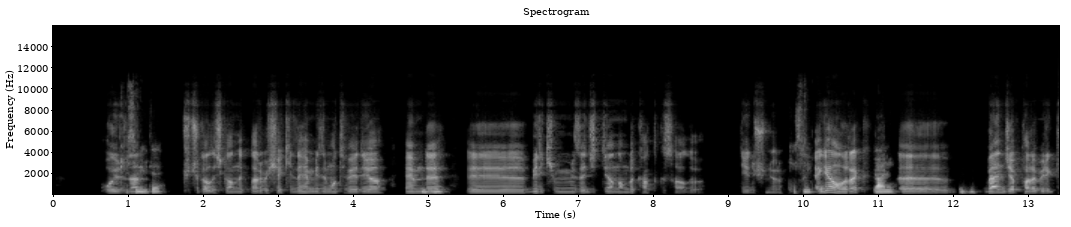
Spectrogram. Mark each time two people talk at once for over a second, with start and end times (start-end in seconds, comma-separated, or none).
none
